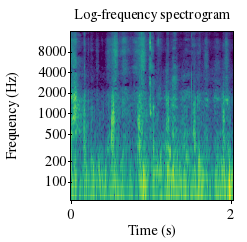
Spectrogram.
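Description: A runner's footfalls on a dirt trail, a few each second, with his breathing and a low rumble of wind and handling on the handheld camera's microphone.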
